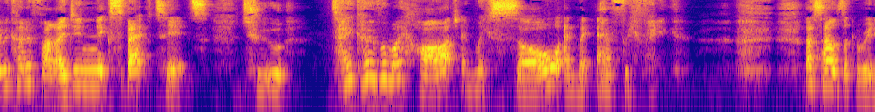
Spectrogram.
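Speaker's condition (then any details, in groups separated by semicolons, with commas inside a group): No condition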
